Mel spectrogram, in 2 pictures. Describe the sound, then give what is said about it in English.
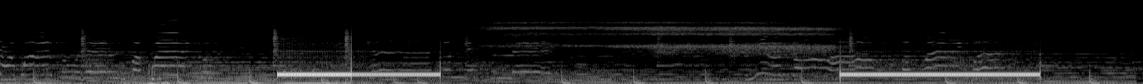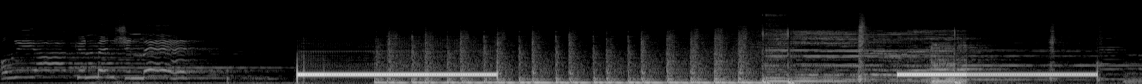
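Telephone ringing tone while calling a house: four steady, evenly pitched tones of about two seconds each, separated by longer pauses filled with other quieter sounds. “Let's call her house now.”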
